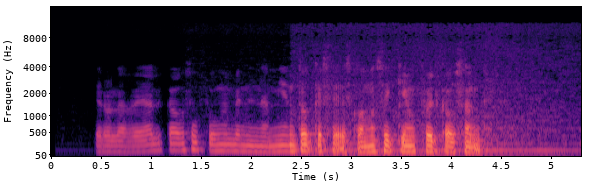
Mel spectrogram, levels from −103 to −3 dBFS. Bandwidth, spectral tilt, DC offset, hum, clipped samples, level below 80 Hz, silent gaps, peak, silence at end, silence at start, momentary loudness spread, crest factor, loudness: 11.5 kHz; -8.5 dB/octave; under 0.1%; none; under 0.1%; -56 dBFS; none; -18 dBFS; 0 s; 0.45 s; 20 LU; 20 dB; -37 LUFS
